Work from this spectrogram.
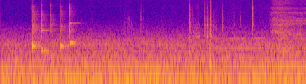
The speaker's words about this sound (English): and then we each start to drive our cars over the mountains to Wapato.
